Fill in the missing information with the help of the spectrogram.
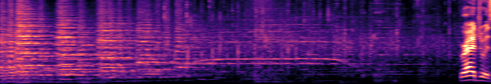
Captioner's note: applause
